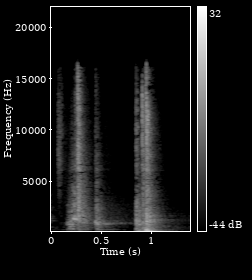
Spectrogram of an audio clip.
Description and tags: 1970 VW Bug trunk lid 3
Opening and closing the engine compartment lid.
hinge, Bug, close, trunk, VW, open, old, lid, bonnet, car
